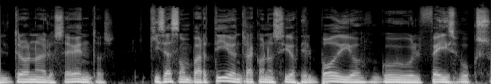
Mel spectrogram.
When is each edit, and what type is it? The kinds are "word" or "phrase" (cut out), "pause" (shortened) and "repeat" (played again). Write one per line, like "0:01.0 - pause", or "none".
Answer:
0:01.8 - word
0:02.4 - word
0:03.0 - word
